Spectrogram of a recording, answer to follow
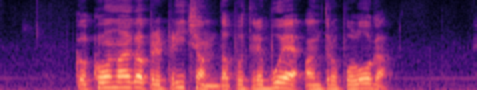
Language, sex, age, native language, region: Slovenian, male, 12-17, Slovenian, Drava region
